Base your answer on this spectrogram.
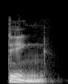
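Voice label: "ding", British English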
